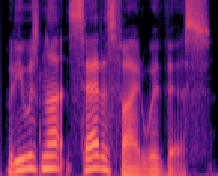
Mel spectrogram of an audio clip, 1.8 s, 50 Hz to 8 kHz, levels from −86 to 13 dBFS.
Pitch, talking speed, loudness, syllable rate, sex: 140 Hz, 230 wpm, -16 LUFS, 5.3 syllables/s, male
